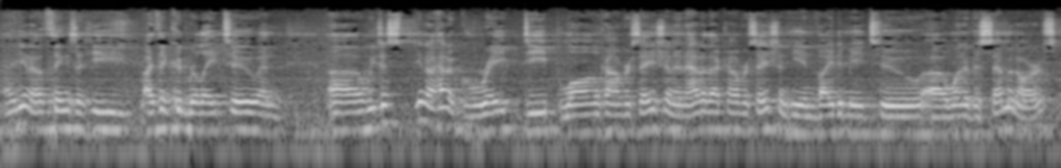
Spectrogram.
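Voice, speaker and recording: A middle-aged man speaks into a handheld mic on stage, stopping and restarting often. The room rings with echo and a steady hum of crowd noise sits under him. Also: mid-range voice. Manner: halting, many restarts and fillers. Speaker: documentary filmmaker. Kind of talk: onstage storytelling at a screening Q&A. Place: stage before a live audience. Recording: echoey venue with audience noise.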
